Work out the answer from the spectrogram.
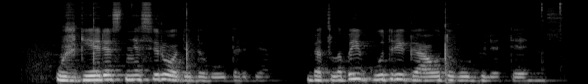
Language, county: Lithuanian, Vilnius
